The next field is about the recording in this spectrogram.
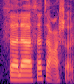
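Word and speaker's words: ثلاثة عشر: Thalathata ashar. And you're going to pronounce it with dot marbuta because all the rest of the numbers here end in a dot marbuta.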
